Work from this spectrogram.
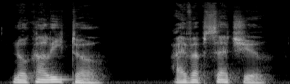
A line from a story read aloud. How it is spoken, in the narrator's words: I heard her saying to me, her voice light and almost playful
